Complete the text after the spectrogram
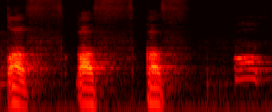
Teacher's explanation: জিব্বার গোড়া, তার বরাবর উপরের তালুর সঙ্গে লাগায়া উচ্চারণটা হবে ভারী আওয়াজে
